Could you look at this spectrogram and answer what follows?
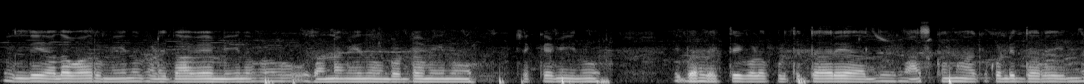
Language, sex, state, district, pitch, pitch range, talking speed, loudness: Kannada, male, Karnataka, Gulbarga, 135 Hz, 130-140 Hz, 95 wpm, -19 LUFS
